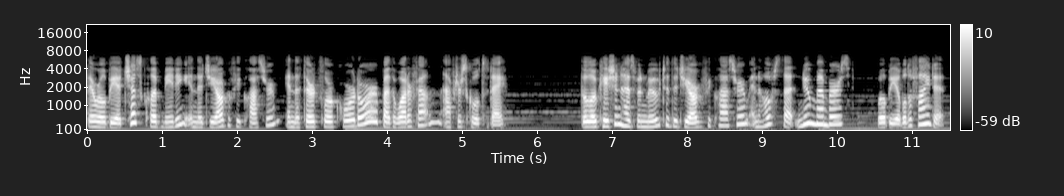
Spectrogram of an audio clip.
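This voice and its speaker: A woman's voice: mid-range voice, animated, brisk, lo-fi sound, soft background music, close to an everyday voice. A woman playing a sarcastic, exasperated teen announcer. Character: exasperated teenage girl reading school announcements. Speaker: school announcer. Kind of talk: audio drama reading school announcements.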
